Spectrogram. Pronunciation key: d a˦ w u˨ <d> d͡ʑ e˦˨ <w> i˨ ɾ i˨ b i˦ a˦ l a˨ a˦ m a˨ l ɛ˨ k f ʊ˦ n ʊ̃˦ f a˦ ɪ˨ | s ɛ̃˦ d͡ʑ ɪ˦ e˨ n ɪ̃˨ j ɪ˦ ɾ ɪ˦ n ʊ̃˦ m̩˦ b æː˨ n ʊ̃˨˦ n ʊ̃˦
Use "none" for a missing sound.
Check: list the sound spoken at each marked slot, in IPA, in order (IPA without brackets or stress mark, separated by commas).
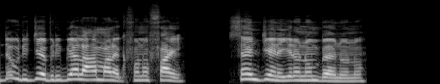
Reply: d, b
